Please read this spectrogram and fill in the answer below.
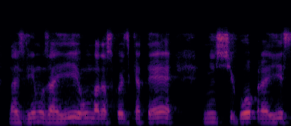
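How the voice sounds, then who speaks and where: A man talks in a dark, mellow tone at a medium pitch. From Brazil, São Paulo state. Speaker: theology student. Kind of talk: thesis defense reply. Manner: fast; halting.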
